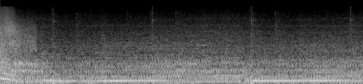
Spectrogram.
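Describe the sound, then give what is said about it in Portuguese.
A supercar engine roars loudly as it accelerates on empty roads, its strong, buzzing tone dropping sharply at two gear changes and then climbing again, with no talking over it. “Conseguimos acelerar, foi muito, muito bacana.”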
